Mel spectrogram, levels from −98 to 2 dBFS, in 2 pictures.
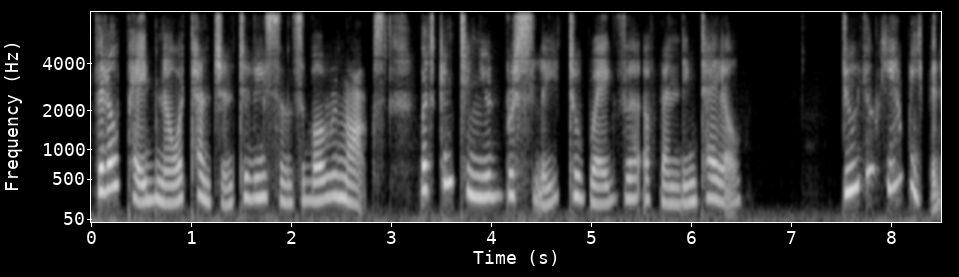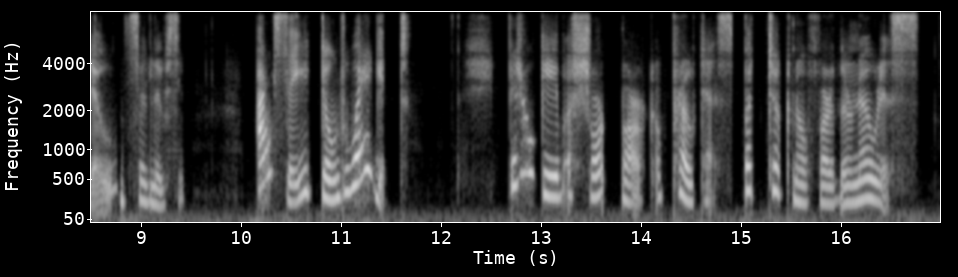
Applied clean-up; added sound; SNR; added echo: neural diffusion model UNIVERSE++.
